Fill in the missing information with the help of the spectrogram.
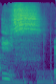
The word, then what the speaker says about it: is: Não é is. É is. Sonzinho de Z.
